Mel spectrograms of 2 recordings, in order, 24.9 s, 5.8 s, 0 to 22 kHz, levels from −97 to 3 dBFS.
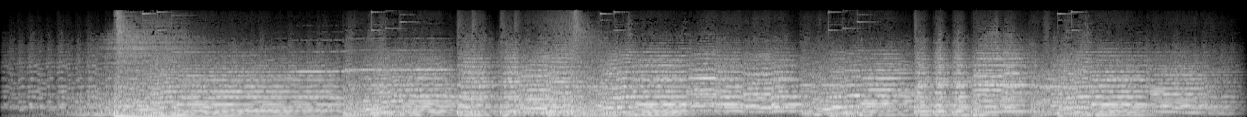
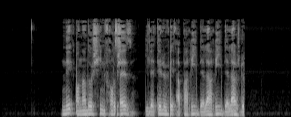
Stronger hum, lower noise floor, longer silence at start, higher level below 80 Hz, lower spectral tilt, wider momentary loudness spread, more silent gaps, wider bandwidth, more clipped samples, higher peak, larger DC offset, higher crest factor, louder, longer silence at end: neither; second, -35 dBFS vs -83 dBFS; second, 0.05 s vs 1.25 s; first, -28 dBFS vs -56 dBFS; first, -6.5 dB/octave vs -4.5 dB/octave; second, 8 LU vs 15 LU; neither; first, 15.5 kHz vs 11.5 kHz; neither; first, 0 dBFS vs -12 dBFS; neither; about the same, 14 dB vs 18 dB; first, -15 LUFS vs -29 LUFS; second, 0.15 s vs 0.95 s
